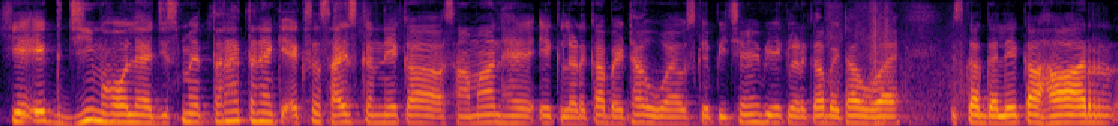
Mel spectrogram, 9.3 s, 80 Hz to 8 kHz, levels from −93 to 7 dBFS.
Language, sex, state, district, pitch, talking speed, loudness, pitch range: Hindi, male, Bihar, Kishanganj, 175 Hz, 205 wpm, -20 LUFS, 165-185 Hz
